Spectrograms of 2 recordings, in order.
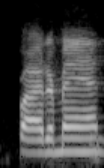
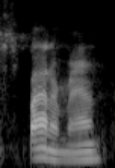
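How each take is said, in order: First: It is said with excited, enthusiastic energy. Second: It is said in a flat, unenthusiastic way. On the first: The speaker was truly impressed. "rather than being like Spider Man" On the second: The speaker was not impressed. "you'd be like Spider Man"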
